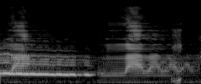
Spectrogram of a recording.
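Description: Exaggerated comic snoring: a long whistling tone that slides slowly down in pitch, with hissing breaths about a second apart.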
